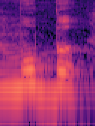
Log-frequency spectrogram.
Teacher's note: عنہا مبعدون، با کے اوپر قلقلہ کرنا ہے، دال کو لمبا کرنا ہے. قلقلہ یعنی با کو ہلانا ہے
